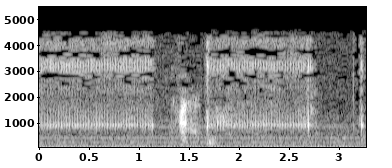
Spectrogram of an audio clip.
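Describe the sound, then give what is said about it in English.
A telephone being dialed to call the police: a handful of sharp, irregular clicks over a steady, band-limited hiss, moderately loud, with no one speaking. “I'll call the police.”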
